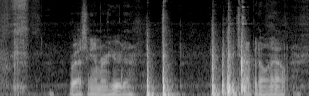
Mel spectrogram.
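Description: A hammer taps on metal.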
